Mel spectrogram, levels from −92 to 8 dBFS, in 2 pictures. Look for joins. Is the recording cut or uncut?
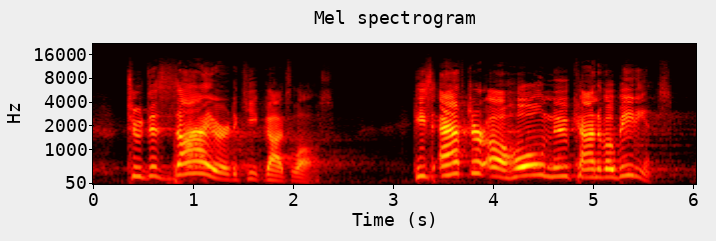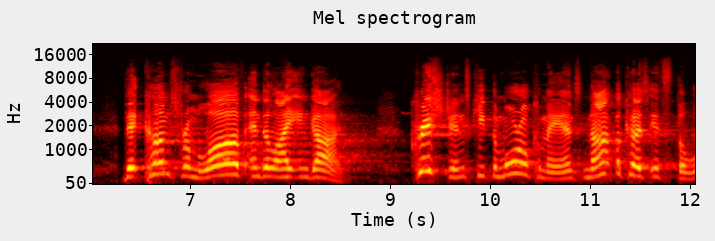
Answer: uncut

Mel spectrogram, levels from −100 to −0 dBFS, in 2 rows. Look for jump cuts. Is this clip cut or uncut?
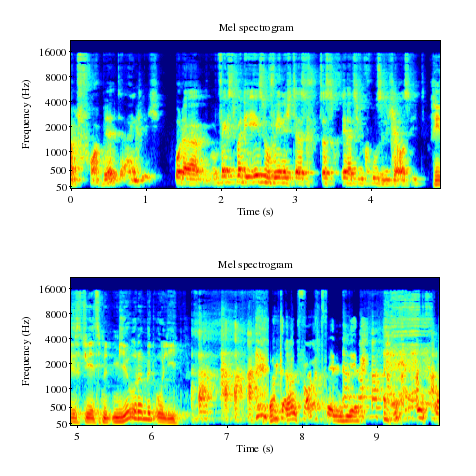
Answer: cut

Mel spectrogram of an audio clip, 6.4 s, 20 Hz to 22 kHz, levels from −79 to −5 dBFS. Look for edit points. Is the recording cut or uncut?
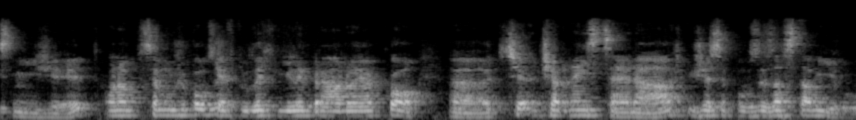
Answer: cut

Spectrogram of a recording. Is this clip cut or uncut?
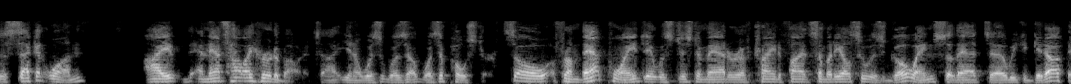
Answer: cut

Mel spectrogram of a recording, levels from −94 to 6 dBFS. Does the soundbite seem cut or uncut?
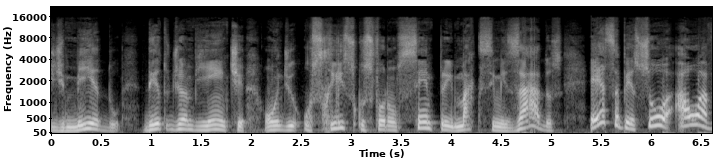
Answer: uncut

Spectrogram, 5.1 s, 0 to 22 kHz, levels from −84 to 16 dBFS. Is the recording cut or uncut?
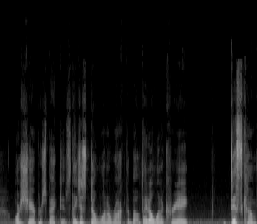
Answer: uncut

